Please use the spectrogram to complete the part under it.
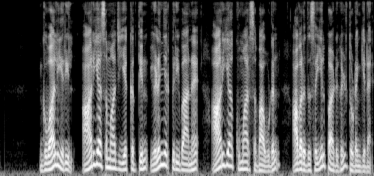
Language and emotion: Tamil, neutral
